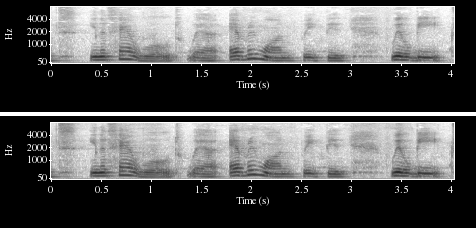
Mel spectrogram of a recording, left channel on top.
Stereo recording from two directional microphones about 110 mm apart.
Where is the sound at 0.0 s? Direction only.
30° left (ahead or behind).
